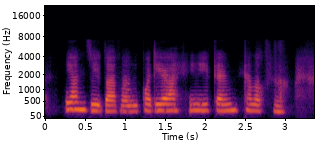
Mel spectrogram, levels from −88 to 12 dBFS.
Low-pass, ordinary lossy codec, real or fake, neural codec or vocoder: 7.2 kHz; MP3, 64 kbps; fake; codec, 16 kHz, 0.5 kbps, FreqCodec, smaller model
